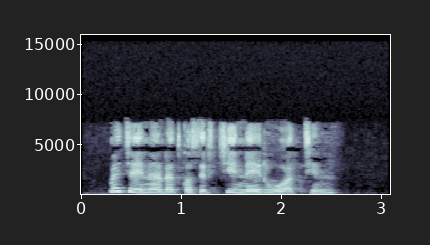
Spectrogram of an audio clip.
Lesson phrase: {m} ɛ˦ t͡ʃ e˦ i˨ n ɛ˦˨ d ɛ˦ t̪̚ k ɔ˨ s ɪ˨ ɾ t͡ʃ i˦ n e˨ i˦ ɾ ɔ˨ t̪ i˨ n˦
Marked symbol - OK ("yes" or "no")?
yes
